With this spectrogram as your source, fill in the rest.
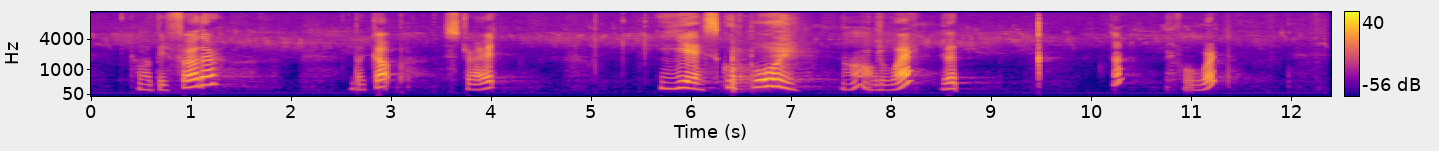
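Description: A young woman talks calmly and warmly nearby in a large echoing hall.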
